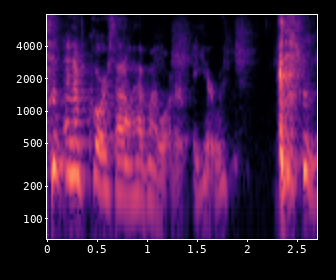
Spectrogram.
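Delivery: choking, strained throat speech. Talking on a live while choking up: coughing while talking. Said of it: "getting all choked up here".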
